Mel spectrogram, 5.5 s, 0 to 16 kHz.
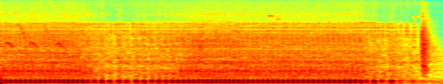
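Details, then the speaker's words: A Yamaha Vino 50cc scooter running its original, very dirty air filter putters at an uneven beat, grows weaker and ragged, then dies near five seconds: stalling from a clogged air filter. "he dies just from that air filter"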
